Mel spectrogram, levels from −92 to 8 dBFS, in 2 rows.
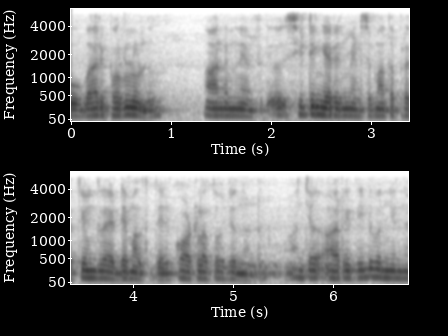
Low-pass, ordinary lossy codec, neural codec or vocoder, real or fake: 5.4 kHz; none; none; real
